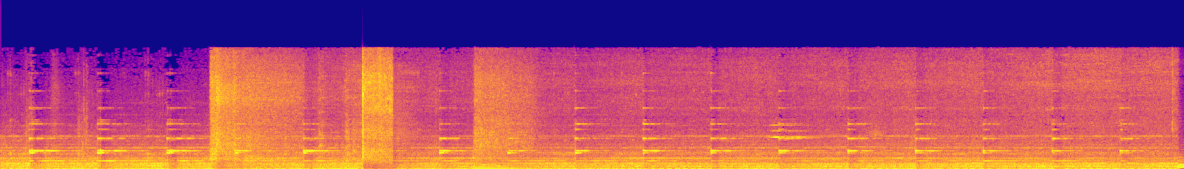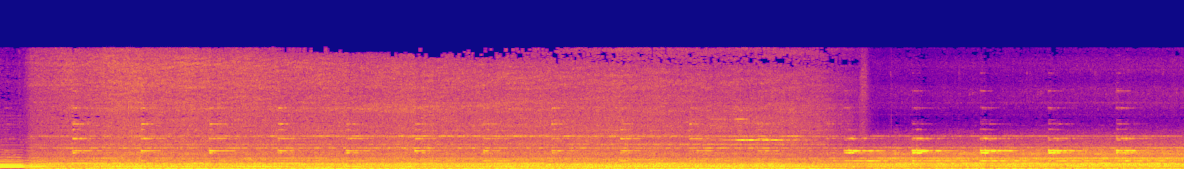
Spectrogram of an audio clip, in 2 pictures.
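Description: Freight train rolling by behind CSX EMD diesel locomotives: a steady low engine rumble and the noise of wheels on rail. A short hiss comes about three seconds in, and there is a sudden break near the middle.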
